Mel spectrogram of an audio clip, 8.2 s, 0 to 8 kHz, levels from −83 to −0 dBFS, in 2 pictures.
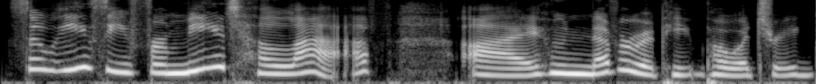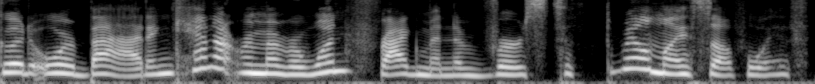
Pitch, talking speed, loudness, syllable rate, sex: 275 Hz, 175 wpm, -16 LUFS, 5.1 syllables/s, female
